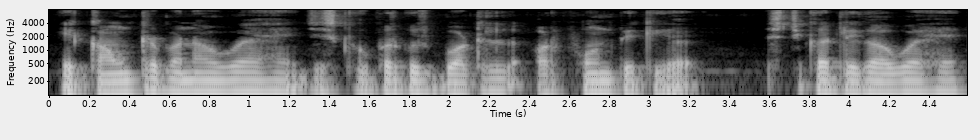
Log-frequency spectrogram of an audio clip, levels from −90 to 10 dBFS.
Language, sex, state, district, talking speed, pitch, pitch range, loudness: Hindi, male, Jharkhand, Ranchi, 220 wpm, 105 Hz, 105-115 Hz, -18 LUFS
